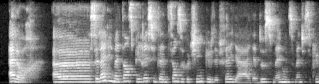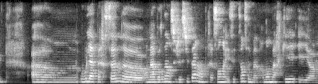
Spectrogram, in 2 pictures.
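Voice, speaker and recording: Over noticeable background noise, a woman speaks at a fairly quick pace. Her pitch is high and her intonation fairly even. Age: 30s. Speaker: life coach. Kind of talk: live stream talk. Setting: live video stream. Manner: fast; hesitant, many filler sounds.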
